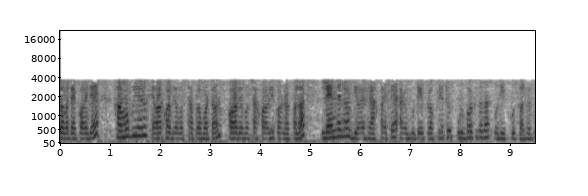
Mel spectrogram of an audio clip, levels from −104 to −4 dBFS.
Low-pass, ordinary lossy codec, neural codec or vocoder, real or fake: 3.6 kHz; none; vocoder, 24 kHz, 100 mel bands, Vocos; fake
